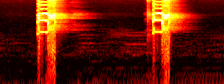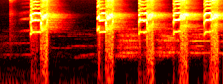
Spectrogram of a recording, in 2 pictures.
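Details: Fighter lovebird, a kept singing bird, giving harsh, buzzy squawks with bright overtones, about one every second and a half, then quickening into a tight burst of four near the end; quiet room otherwise.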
